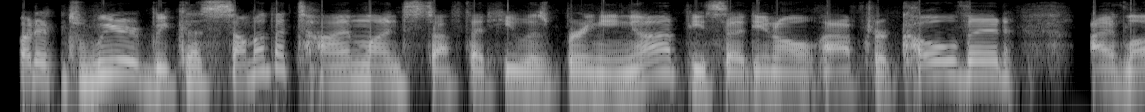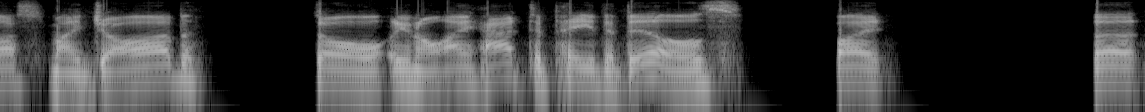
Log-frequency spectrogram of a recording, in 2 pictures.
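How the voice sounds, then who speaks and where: A man's voice: on the high side, fairly bright tone, poor audio. A man hosting a podcast in casual, mocking commentary with crude joking. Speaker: podcast host.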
